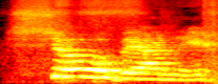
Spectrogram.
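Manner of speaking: drawn-out, slow "so badly"; mock emphasis. Real, not acted. Owner doubting the cat's injury, drawn-out mock emphasis. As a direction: stretch it sarcastically.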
